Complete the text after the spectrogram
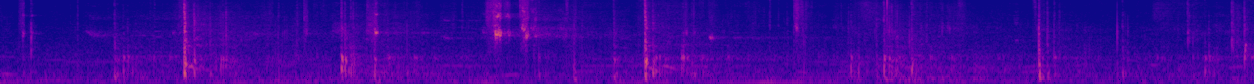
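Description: A tennis ball is struck sharply with a racket, back and forth in a rally.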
